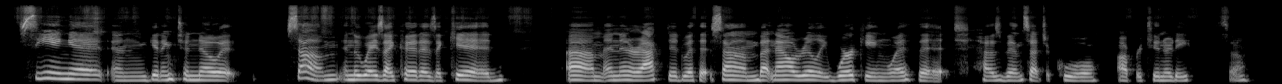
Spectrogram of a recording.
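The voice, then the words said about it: Slight Kansas twang accent. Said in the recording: “you sound more Kansas-y than when I last talked to you in Montana... a bit of a Kansas accent... a little more twang”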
